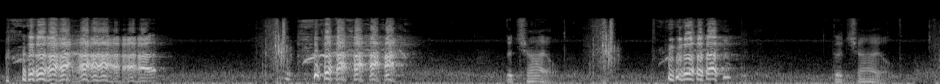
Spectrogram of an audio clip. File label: huhuhaha the child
